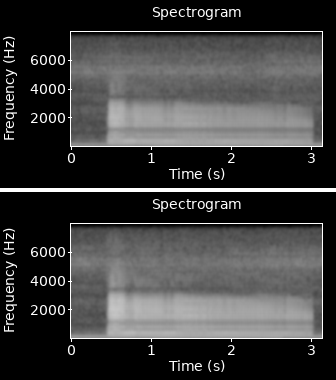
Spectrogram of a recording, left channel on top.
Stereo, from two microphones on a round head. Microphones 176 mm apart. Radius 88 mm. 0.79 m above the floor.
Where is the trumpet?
25° right (ahead or behind).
